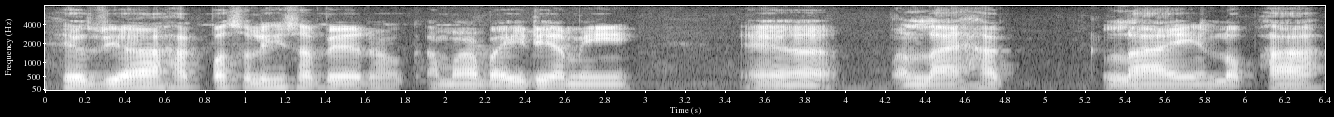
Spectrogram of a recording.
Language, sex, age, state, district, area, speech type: Assamese, male, 45-60, Assam, Golaghat, urban, spontaneous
